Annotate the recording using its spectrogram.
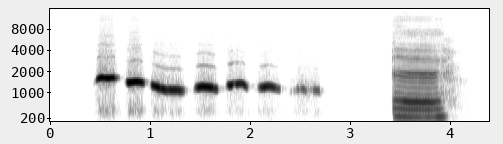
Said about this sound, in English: Can you whistle?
